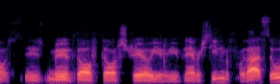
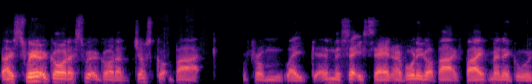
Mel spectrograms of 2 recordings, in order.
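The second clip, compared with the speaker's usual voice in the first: ordinary delivery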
